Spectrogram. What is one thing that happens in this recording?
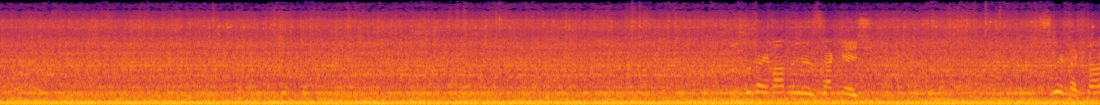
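A tractor engine runs with a steady low rumble close by.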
